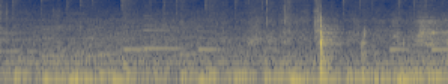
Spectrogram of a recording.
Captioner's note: thumping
